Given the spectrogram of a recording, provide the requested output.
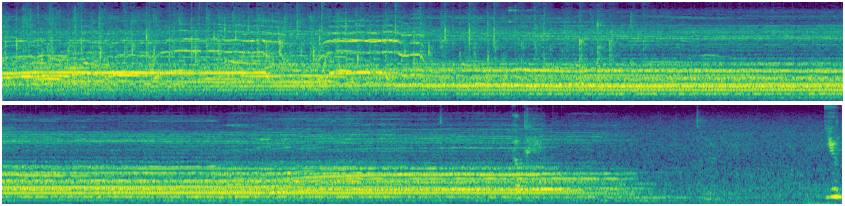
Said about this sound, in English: people were oming the whole time? Or you just started when I put my hand up? The whole time. Whole time. I couldn't hear you.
